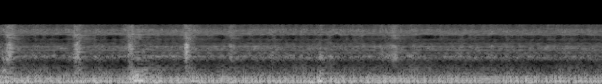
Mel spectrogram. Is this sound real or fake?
fake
